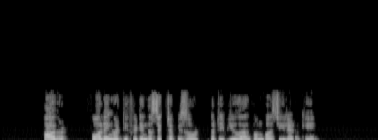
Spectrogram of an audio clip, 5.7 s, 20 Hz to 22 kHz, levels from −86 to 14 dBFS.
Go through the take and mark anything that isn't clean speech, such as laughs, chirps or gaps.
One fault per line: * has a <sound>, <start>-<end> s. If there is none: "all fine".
* has a dropout, 2.4-2.5 s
